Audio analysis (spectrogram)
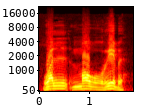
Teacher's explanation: با وقف کی صورت میں ساکن پڑھا جائے گا، اس پر قلقلہ بھی ہوگا ، اور ملانے کی صورت میں قلقلہ نہیں ہوگا، باقی حرکت · غین مستعلیہ ہے، پر پڑھا جائے گا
